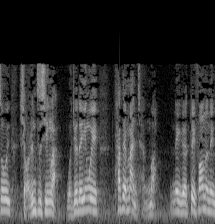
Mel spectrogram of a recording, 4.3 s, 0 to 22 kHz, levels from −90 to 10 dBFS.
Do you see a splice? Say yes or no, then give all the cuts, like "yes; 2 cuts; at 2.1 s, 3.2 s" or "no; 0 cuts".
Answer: no; 0 cuts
